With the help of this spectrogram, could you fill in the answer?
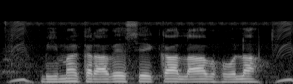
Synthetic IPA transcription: bʱiːmãːkəɾaːʋesekaːlaːbɦoːlaː

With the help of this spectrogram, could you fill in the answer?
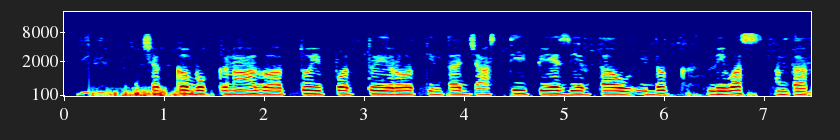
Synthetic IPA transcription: t͡ʃɐkːɐbukːɐnaːɡɐɐt̪ːuipːɐt̪ːuiɾoːd̪kint̪ɐd͡ʒaːst̪ipeːsiɾt̪aːʋuid̪ukliʋɐsɐnt̪aːɾ

